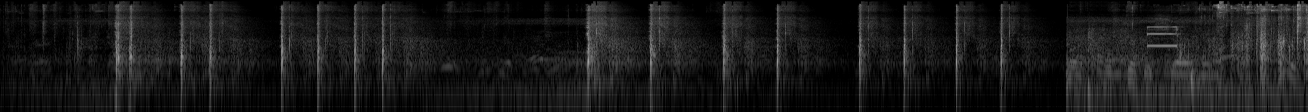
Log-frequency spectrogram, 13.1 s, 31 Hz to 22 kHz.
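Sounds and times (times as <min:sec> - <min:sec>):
gunshots: 0:01.1 - 0:04.4, 0:05.8 - 0:11.6.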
